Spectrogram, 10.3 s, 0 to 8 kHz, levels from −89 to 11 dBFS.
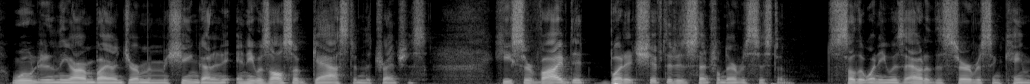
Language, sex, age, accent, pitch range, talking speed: English, male, 50-69, American, 90-115 Hz, 220 wpm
